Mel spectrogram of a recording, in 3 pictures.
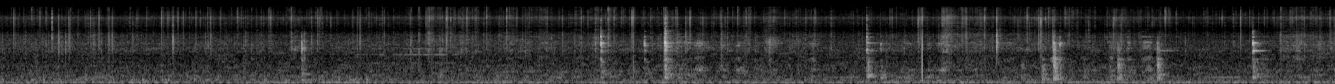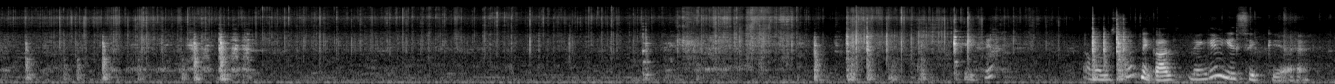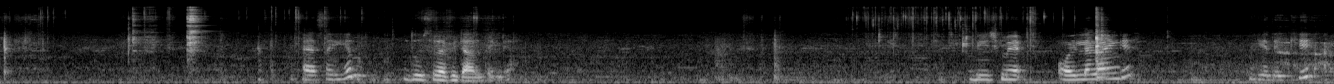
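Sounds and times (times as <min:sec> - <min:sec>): pancake sizzling in a pan: 0:00.0 - 0:25.1, 0:25.7 - 0:27.4, 0:35.2 - 0:37.8
metal spatula scraping a pan: 0:05.8 - 0:16.8, 0:18.2 - 0:23.8, 0:26.2 - 0:27.2, 0:28.0 - 0:28.8.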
